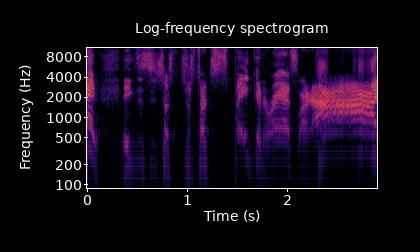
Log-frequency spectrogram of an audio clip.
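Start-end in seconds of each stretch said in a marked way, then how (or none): 2.3-2.9 high, loud imitated shriek; mock scream. Girlfriend carried off and spanked, mock scream. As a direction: let out a put-on yelp.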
